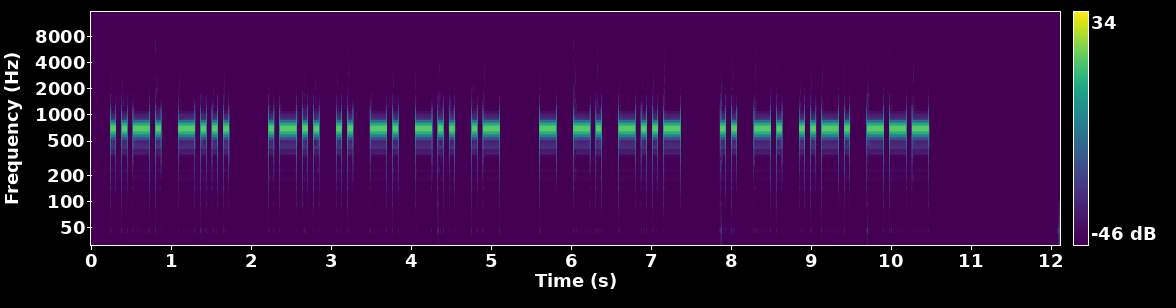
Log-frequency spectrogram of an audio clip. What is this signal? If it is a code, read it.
Morse code, heard as a keyed tone, about 17 wpm, 700 Hz. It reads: FB LINDA TNX INFO
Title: Practice QSO - Exchange 3 - More Info - 17wpm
